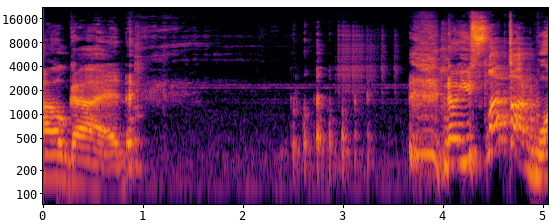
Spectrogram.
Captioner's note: giggling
